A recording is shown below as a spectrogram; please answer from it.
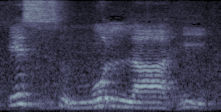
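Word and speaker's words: بسم الله: If we read them combined, it will be Ismullahi, name of Allah. Okay. We do not pronounce this alif here. Okay. So it becomes Ismullahi. Ismullahi is the correct word.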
